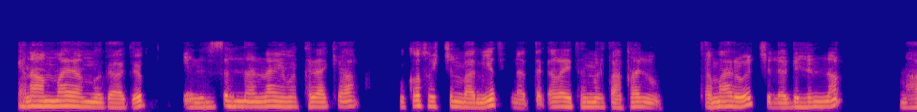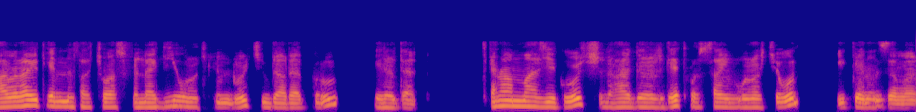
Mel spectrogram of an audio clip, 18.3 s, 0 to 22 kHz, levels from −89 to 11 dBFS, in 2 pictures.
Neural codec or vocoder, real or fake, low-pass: codec, 24 kHz, 1 kbps, SNAC; fake; 5.4 kHz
